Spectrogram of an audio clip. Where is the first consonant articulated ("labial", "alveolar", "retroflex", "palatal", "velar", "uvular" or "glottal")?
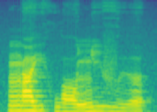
velar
